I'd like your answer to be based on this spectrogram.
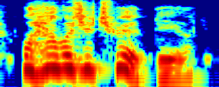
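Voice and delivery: high, ladylike Southern belle voice. Telling a joke, one girl asks another about her trip: Southern belle voice. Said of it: "Southern Southern Belle".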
